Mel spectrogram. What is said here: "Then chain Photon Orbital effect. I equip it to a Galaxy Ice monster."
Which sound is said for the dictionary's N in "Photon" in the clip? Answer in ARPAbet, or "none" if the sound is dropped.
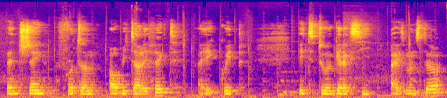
N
